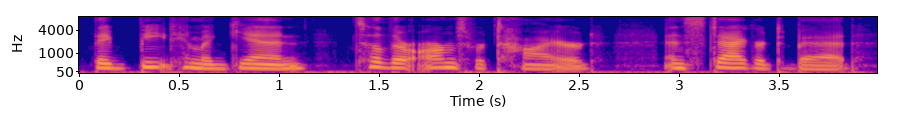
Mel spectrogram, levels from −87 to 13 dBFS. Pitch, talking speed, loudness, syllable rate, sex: 185 Hz, 195 wpm, -18 LUFS, 5.4 syllables/s, female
